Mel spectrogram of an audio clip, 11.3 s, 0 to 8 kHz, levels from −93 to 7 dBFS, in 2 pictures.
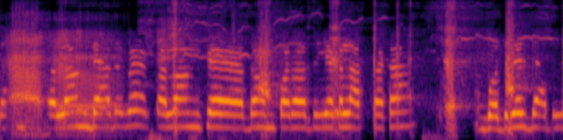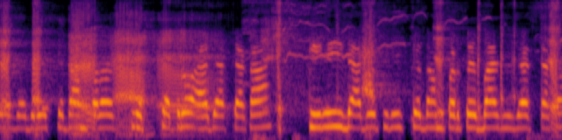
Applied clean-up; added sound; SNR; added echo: none; Cough; 10 dB; none.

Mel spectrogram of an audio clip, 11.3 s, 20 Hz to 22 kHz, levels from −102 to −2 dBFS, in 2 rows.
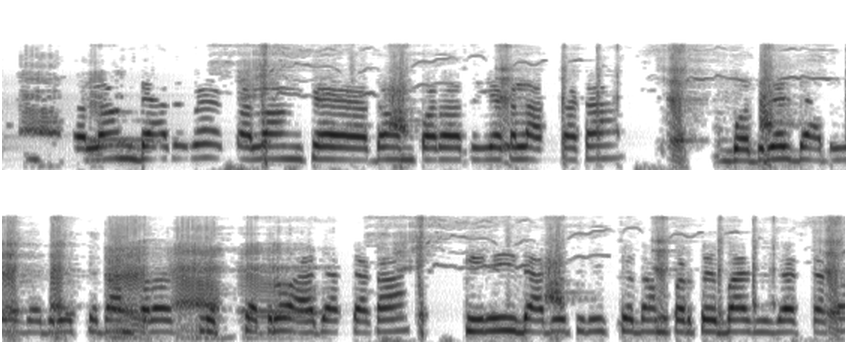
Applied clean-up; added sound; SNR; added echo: classical method spectral subtraction.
